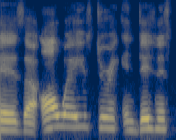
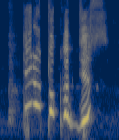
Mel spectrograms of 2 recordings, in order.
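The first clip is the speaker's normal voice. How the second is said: much higher, hammed-up squeaky mock voice; exaggerated mock voice. Shown as a demonstration. Host mocks newcomers' speech in exaggerated falsetto. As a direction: push the mockery way up into a falsetto. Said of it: "they have dropped they mamas".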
